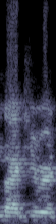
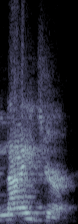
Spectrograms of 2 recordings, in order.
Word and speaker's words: Niger: Most people call it Niger, but it's Niger, it's French pronunciation.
